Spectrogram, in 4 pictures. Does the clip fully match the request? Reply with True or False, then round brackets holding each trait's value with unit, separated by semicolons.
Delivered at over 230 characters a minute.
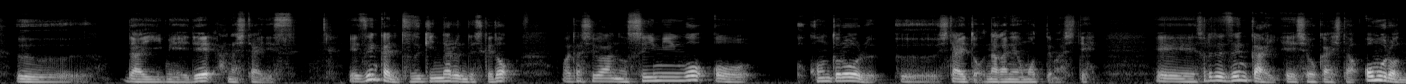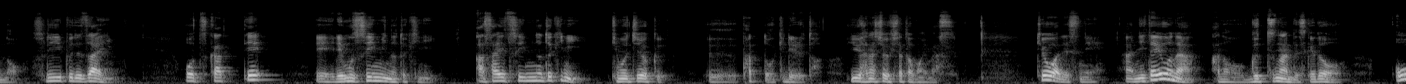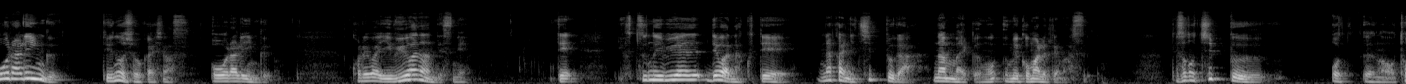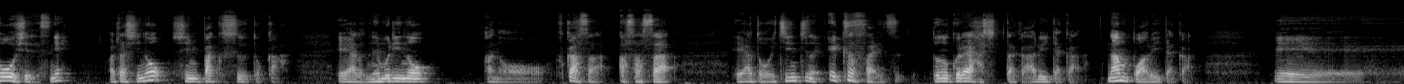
True (280 characters per minute)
